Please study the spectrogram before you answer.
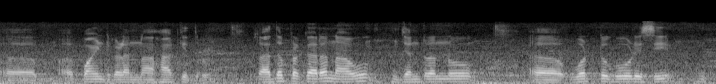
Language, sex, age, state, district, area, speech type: Kannada, male, 30-45, Karnataka, Udupi, urban, spontaneous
